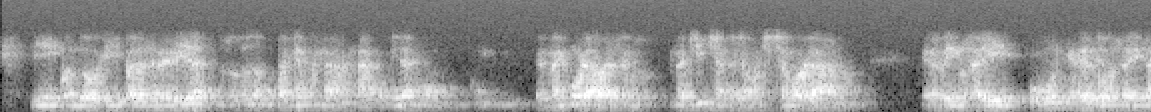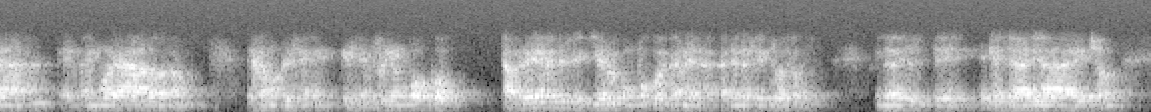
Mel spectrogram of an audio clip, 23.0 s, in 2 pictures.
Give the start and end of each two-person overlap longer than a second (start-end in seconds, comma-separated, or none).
none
